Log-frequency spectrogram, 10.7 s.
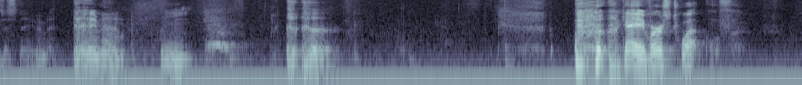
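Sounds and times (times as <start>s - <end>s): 
speech: 0.0s - 3.2s, 3.8s - 4.6s, 7.9s - 9.8s
person clearing throat: 2.7s - 4.6s.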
